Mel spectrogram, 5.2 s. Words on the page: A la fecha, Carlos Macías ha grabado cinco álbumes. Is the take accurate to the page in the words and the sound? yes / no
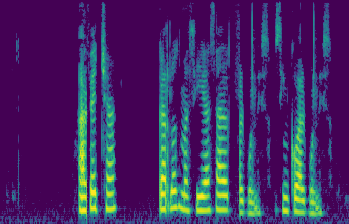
no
